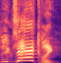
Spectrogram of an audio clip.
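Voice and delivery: high, loud retold exclamation; emphatic agreement. Ex-wife agreeing in a retold exchange, high and emphatic. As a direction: pitch it way up, imitating her emphatic agreement.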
